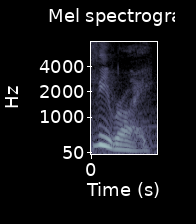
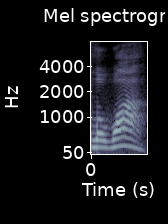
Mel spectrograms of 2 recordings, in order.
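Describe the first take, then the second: First: It is said with a northern E sound. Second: It is said with a French-style pronunciation. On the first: The speaker calls it right. "a northern E kind of sound on that" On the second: The speaker calls it wrong. "It would have been Leroy then if it was French"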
